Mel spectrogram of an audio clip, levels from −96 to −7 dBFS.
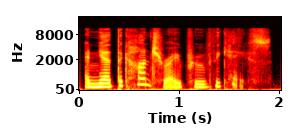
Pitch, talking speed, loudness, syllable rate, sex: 205 Hz, 205 wpm, -22 LUFS, 5.4 syllables/s, female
